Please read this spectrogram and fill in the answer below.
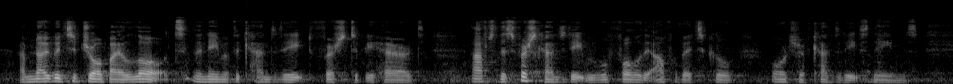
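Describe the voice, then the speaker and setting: A man speaks with a Scottish accent at a medium pitch and a moderate pace. His intonation stays fairly even. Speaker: committee chair. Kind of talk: formal committee proceedings. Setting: parliament committee meeting room. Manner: formal.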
